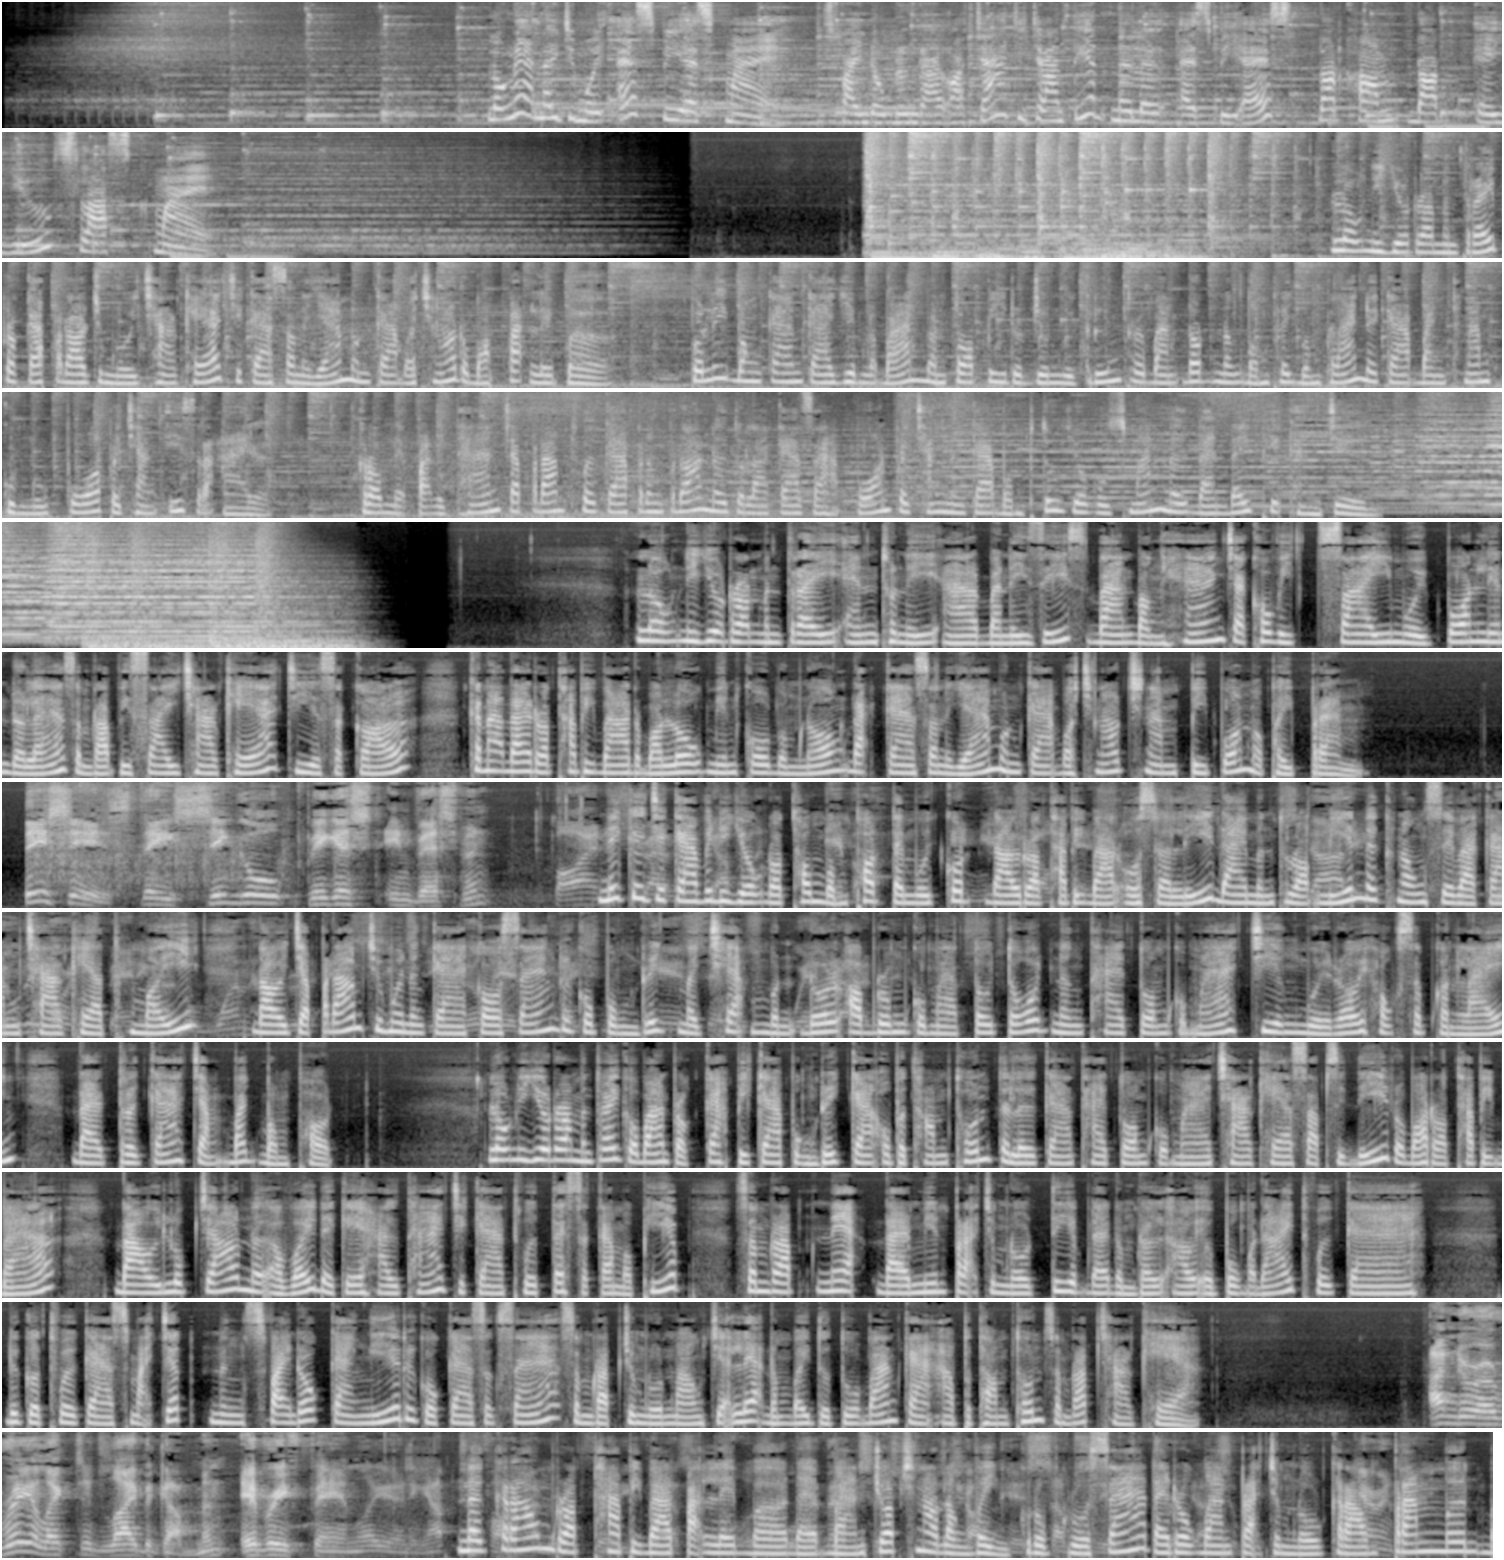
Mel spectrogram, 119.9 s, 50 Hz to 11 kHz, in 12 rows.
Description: នាទីព័ត៌មានរបស់ SBSខ្មែរ សម្រាប់ ថ្ងៃពុធ ទី១១ ខែធ្នូ ឆ្នាំ២០២៤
